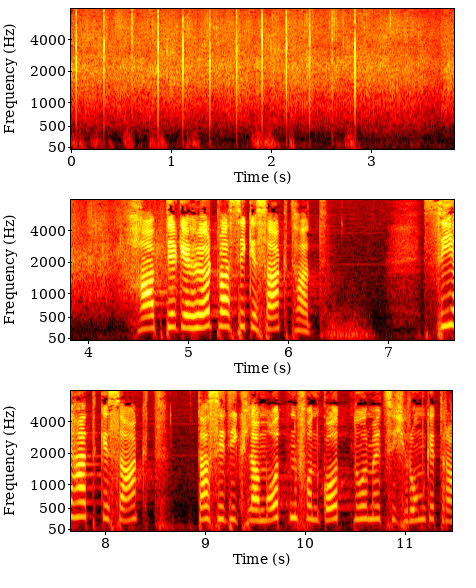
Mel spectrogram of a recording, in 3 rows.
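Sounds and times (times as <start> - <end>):
audience applause: 0.0 - 4.9
speech: 4.5 - 6.4, 7.4 - 11.4.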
